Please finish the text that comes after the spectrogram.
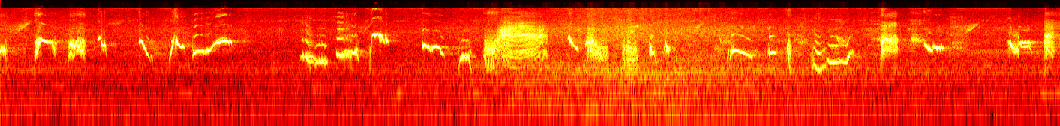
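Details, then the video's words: Agitated (emosi) black-and-white long-tailed shrike sings a rapid, varied chatter of sharp whistled slurs, scratchy chirps and brief harsh bursts in quick clusters, with a faint low hum beneath. "KICAUAN BURUNG PENTET HITAM PUTIH & EMOSI"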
